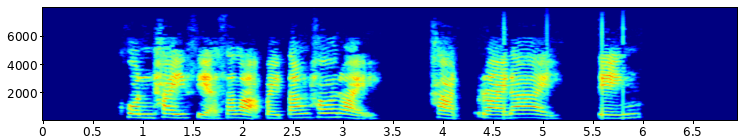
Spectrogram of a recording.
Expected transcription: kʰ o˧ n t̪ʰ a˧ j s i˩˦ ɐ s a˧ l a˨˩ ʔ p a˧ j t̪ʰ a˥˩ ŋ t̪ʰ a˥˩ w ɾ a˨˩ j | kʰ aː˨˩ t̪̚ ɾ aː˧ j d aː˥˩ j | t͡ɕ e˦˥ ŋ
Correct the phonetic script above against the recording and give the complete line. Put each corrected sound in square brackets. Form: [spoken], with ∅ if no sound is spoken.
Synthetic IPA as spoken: kʰ o˧ n t̪ʰ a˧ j s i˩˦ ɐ s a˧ l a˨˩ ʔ p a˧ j [t̪] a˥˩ ŋ t̪ʰ a˥˩ w ɾ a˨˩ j | kʰ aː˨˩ t̪̚ ɾ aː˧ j d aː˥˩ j | t͡ɕ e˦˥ ŋ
